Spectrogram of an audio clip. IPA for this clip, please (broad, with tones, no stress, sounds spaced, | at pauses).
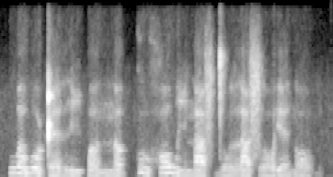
w ʌ˥ w o˥˩ ʈ ɛ˧ r i˧ p ʌ˥˩ nː ʌ˧ kː u˥˩ x ɔ˥ w i˧ n a˥˩ s d̪ o˩˥ r a˥˩ s l ɔ˩ ɾʲ ɛ˥˩ n ɔ˥˩ b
